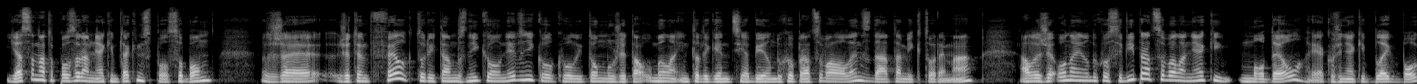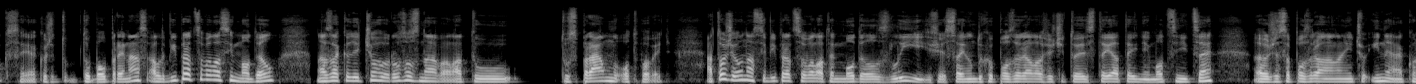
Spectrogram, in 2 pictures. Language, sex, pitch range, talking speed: Slovak, male, 125-160 Hz, 190 wpm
